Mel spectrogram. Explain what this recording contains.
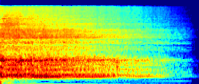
A cymbal created using mic-noise. Layered with a previous hat sound, which was also created using mic-noise.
